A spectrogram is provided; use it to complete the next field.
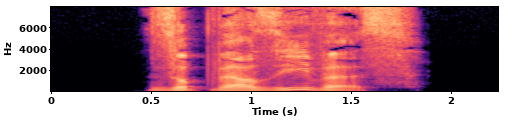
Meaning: strong/mixed nominative/accusative neuter singular of subversiv
- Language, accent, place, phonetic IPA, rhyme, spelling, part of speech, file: German, Germany, Berlin, [ˌzupvɛʁˈziːvəs], -iːvəs, subversives, adjective, De-subversives.ogg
